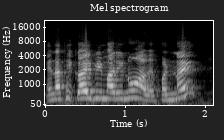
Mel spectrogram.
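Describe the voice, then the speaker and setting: A woman's voice: sits high, moderate pace, bright, forceful tone, soft background music. An actress playing a domineering, proud mother-in-law who scolds and lectures her daughter-in-law. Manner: scolding, bossy, indignant. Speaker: actor in a short film. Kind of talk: family drama acting.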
